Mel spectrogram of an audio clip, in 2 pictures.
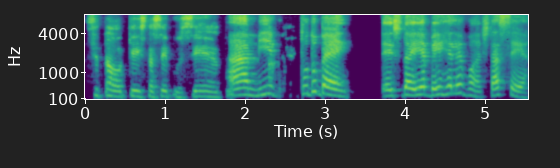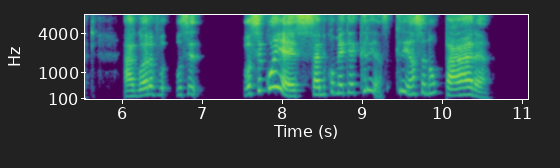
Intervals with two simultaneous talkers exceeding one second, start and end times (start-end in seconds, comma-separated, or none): none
